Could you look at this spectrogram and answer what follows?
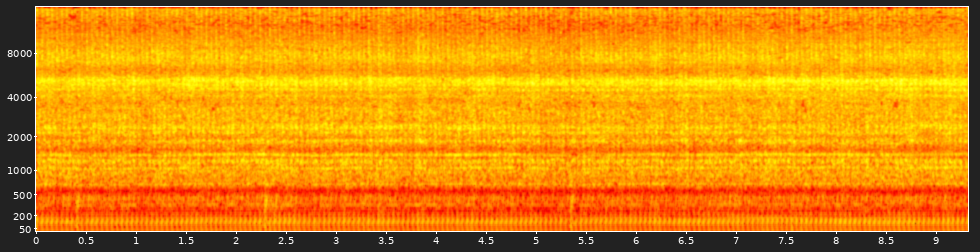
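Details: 1956 Gravely Model L single-cylinder, governor removed, after full-throttle running: uneven beat with sharp irregular pops, misfiring, smoking; owner suspects oil-fouled plug, possibly broken ring; carburetor and points fine; unconfirmed.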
